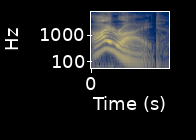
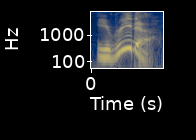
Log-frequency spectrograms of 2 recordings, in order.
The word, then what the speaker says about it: Irida: Not I Ride, like it is read in English, but is Irida, is how it is actually pronounced, because I listen to the Moray Tavern podcast.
